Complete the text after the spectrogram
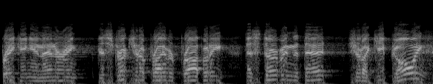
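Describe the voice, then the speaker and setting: An actor playing a hot-tempered, boozing ex-private detective, with brash, clipped slang in 1930s radio noir style. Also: male voice, sits high, steady tone, fast, pushed and bright, highs cut off. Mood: angry, threatening.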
